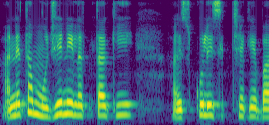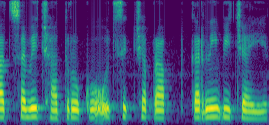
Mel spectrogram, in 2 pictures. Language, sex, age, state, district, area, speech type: Hindi, female, 30-45, Madhya Pradesh, Balaghat, rural, spontaneous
